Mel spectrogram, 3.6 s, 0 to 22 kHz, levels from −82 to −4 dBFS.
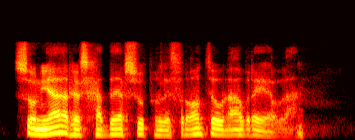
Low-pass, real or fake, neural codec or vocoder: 7.2 kHz; fake; codec, 16 kHz, 0.8 kbps, ZipCodec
